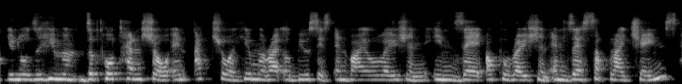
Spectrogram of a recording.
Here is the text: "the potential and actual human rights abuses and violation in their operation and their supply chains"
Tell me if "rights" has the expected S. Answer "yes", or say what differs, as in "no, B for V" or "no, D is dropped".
no, S is dropped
